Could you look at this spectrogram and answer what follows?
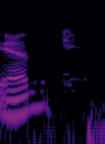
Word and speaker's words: Jean: Name is Jean, like the French pronounce it Jean.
